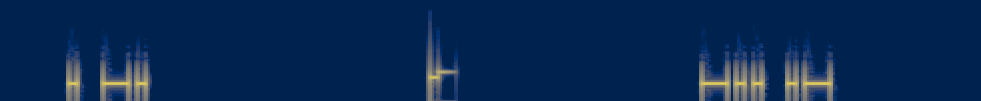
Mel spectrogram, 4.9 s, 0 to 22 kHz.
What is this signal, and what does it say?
Morse code, heard as a keyed tone, about 28 wpm, 700 Hz. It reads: EN DA
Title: Top Two Letter Combinations in Words 28wpm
